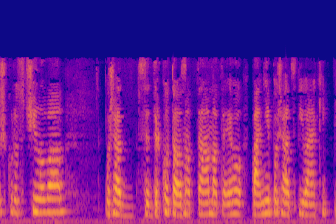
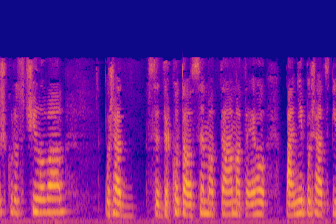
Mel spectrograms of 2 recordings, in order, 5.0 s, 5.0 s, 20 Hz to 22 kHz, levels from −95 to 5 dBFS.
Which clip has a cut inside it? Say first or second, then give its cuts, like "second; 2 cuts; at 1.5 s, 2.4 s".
first; 3 cuts; at 2.0 s, 2.7 s, 3.7 s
